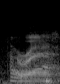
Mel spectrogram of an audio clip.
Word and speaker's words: harass: Educated usage appears to be evenly divided on the pronunciation of harass, and this word. What do you say, Jeff? I don't know. I go back and forth. Yeah. It depends on who's doing I it. think you can go back and forth. In a recent survey, 50% of the usage panel preferred stressing the first syllable, while 50% preferred stressing the second syllable.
